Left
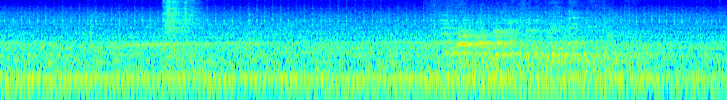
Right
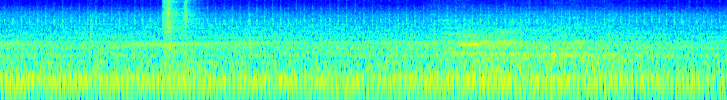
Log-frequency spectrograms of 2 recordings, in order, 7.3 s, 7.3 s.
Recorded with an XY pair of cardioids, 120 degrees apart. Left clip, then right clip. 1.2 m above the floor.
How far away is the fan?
About 1.1 m.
